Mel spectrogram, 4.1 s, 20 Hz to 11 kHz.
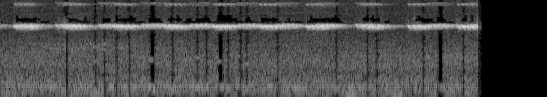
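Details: A cicada in a residential garden in Cape Town, South Africa, early morning on 2 March 2021, sings a continuous high, metallic buzz with a ringing tone and faint overtones, swelling and dipping in brief pulses before stopping abruptly.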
